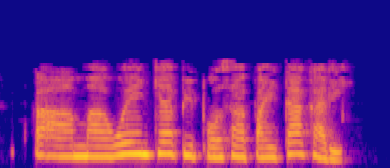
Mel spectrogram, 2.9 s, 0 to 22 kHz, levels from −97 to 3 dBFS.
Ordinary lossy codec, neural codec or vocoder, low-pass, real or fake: MP3, 24 kbps; codec, 16 kHz, 8 kbps, FunCodec, trained on LibriTTS, 25 frames a second; 7.2 kHz; fake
